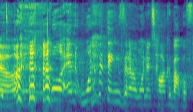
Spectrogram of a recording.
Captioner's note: laughs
